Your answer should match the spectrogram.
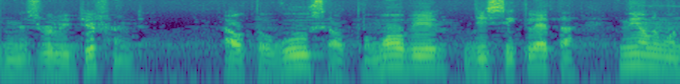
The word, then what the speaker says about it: automóvil: And again, we stress the accented syllable, automóvil.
